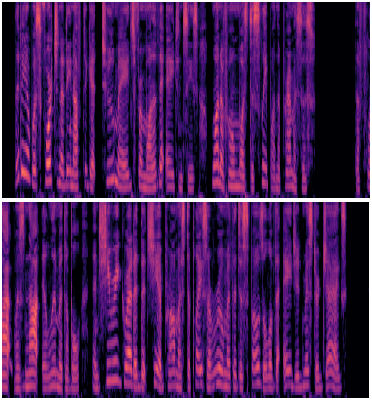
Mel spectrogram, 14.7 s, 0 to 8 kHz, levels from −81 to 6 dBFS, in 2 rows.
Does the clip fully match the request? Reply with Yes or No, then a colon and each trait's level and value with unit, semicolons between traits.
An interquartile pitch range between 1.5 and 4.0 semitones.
No: average, 4.4 semitones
